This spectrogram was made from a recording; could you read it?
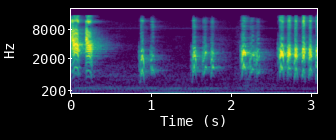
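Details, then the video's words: Long-tailed shrike song in brief, harsh squawking bursts and clipped chattering notes, spaced by short silences, ending in a fast run of repeated sharp notes over a faint low hum. "PENTET GACOR EMOSI CEPAT DI RESPON CENDET LAIN, MASTERAN CENDET FULL ISIAN"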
